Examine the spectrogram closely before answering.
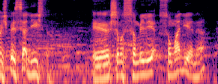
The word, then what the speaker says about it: sommelier: É o nome francês? Pelo menos a pronúncia francesa.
